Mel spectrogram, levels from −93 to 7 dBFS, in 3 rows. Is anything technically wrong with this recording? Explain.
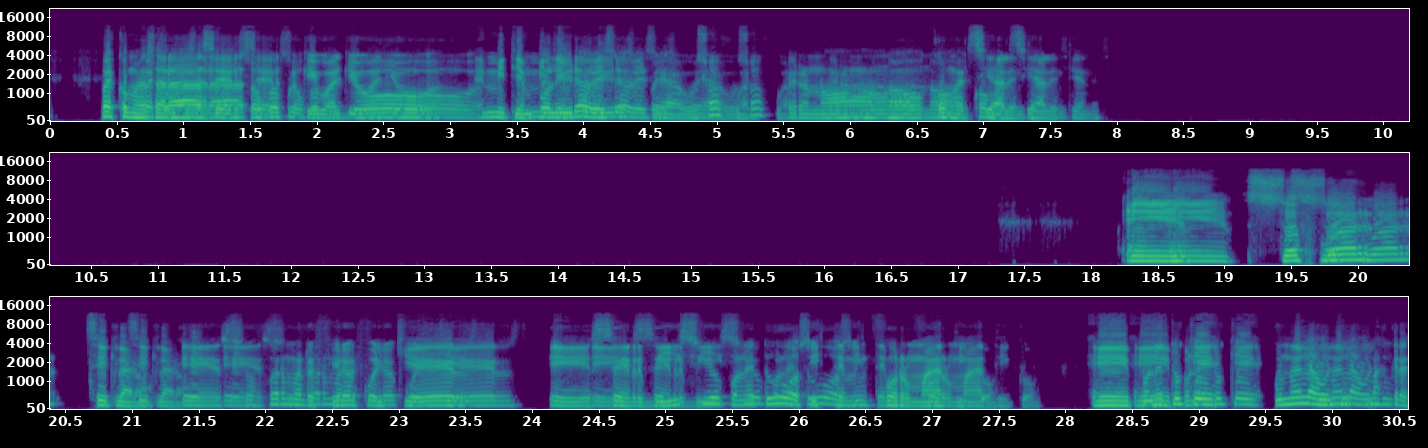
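Yes. Throughout, a doubled audio track trails the speech by about 300 ms and about 5 dB quieter, likely a second capture path. Waveforms and spectrograms show every syllable repeated, full-band, without decay.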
